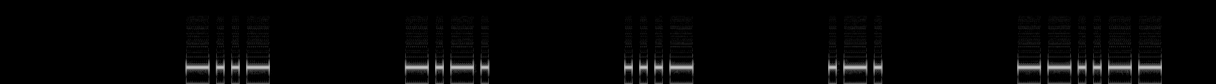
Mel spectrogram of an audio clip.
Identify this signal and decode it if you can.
Morse code, heard as a keyed tone, about 16 wpm, spaced as for 5 wpm, 800 Hz. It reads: XCVR,
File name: QSOs / QSOs-mp3s / WD0FBT 1@10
